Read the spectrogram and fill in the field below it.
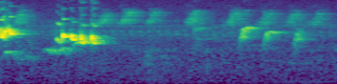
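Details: Greater green leafbird singing while agitated: a bright whistled opening phrase followed by quieter, spaced, downslurred notes roughly every quarter second.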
